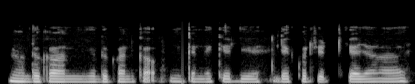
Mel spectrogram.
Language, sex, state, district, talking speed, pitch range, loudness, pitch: Hindi, male, Bihar, Kishanganj, 190 wpm, 125-130 Hz, -20 LUFS, 130 Hz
